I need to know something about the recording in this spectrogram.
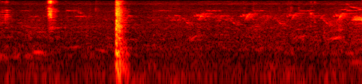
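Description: Two sharp knocks: a faint one about a third of a second in, then a loud one at about three-quarters of a second.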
